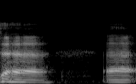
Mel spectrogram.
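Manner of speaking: usual speaking voice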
